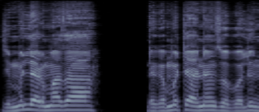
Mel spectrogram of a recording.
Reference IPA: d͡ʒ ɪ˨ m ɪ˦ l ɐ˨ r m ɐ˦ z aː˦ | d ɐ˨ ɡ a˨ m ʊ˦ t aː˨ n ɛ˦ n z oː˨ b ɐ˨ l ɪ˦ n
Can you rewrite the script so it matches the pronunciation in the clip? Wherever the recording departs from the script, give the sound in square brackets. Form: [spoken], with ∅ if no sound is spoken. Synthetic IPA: d͡ʒ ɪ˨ m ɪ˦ l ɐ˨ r m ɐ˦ z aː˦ | d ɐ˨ ɡ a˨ m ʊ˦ t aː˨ n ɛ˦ n z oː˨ b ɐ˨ l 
